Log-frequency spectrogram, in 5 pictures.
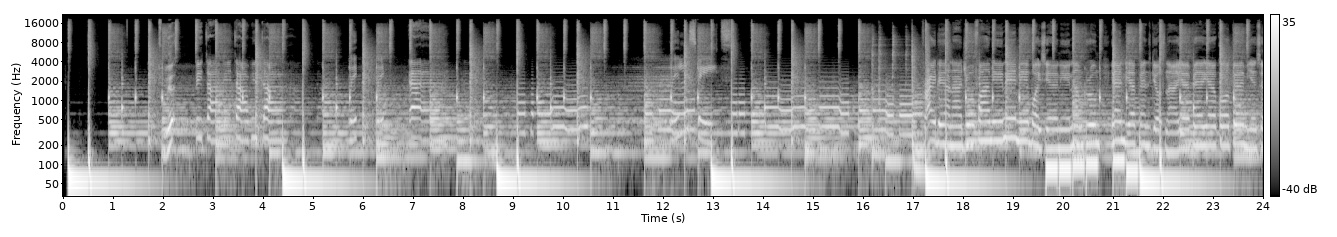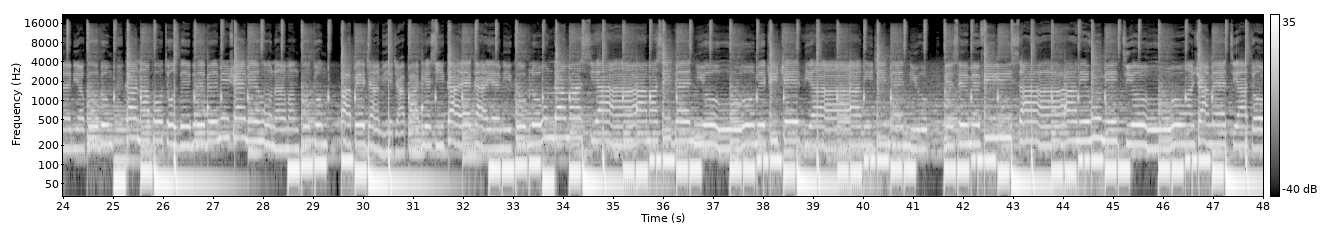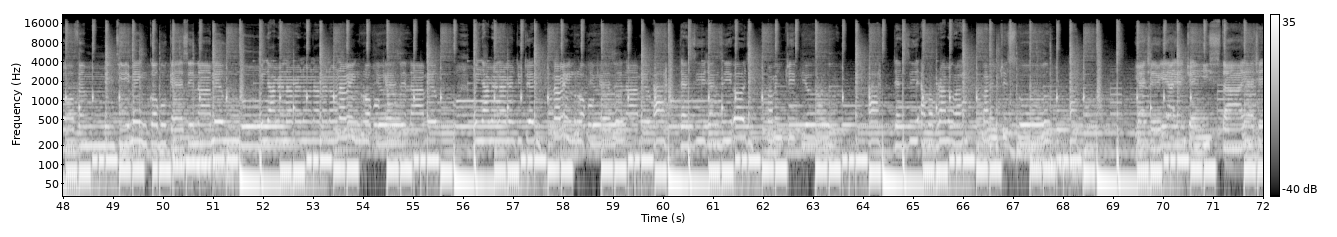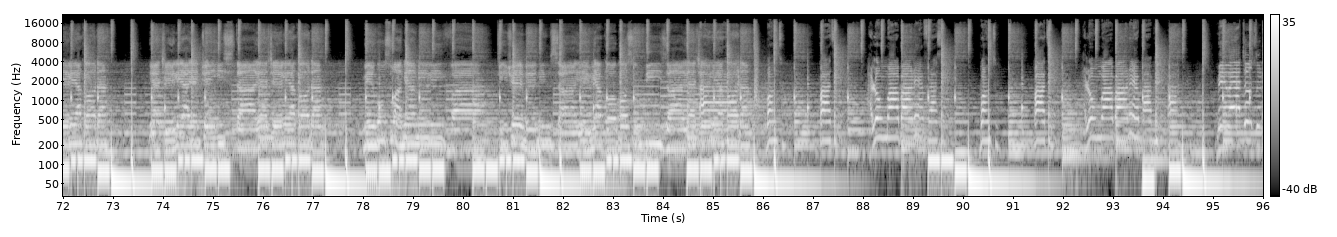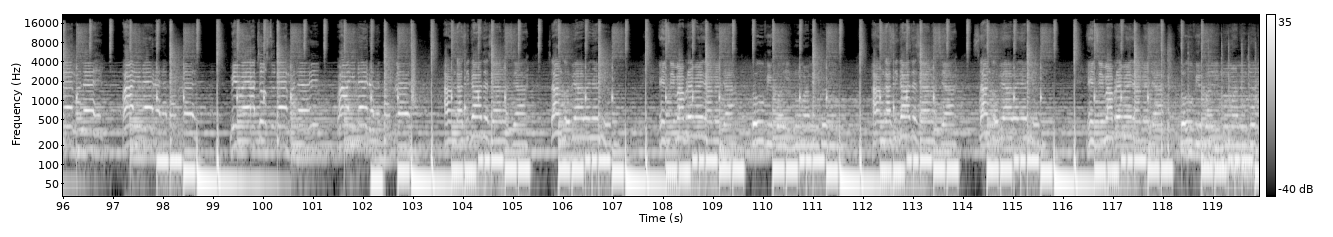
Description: Simple, catchy, and straight fire.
